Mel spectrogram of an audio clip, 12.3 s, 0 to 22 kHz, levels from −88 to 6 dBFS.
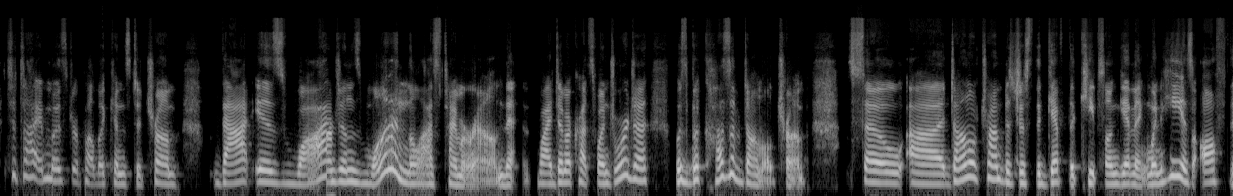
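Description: At 1.02 s the whole signal, voice and background alike, jumps up by about 5 dB in one step. This is a microphone volume stepped up: the call software judged the input too quiet and raised the device's gain at once, mid-stream.

At 3.26 s the speech lurches forward with no gap, and about a third of a second is simply gone, its two sides butted together. This is a skip ahead: a stretch of audio was discarded while later audio was already queued, so playback jumped past it.

From 3.35 to 4.10 s the speech runs about 8% fast, and from 4.98 to 5.80 s about 6% fast, sounding slightly hurried without any change in pitch. This is jitter buffer speed-up: with too much audio held, the receiver repeatedly cut out short pitch-period pieces, trimming roughly 70 ms and 50 ms to reduce delay.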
